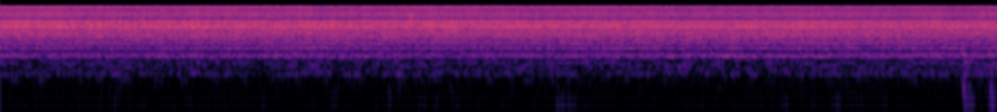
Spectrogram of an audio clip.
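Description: Chopped onions sizzling in hot oil in a pressure cooker pan: a steady frying hiss.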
